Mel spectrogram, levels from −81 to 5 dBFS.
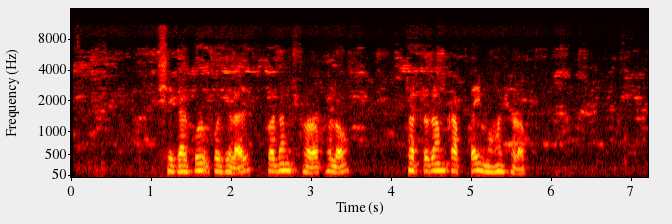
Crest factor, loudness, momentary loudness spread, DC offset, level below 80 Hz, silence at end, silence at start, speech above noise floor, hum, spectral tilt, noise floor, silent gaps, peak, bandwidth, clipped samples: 16 dB; -25 LUFS; 21 LU; under 0.1%; -58 dBFS; 0 s; 0.05 s; 25 dB; none; -6.5 dB/octave; -48 dBFS; none; -10 dBFS; 11.5 kHz; under 0.1%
